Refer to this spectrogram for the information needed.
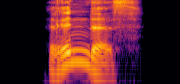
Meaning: genitive singular of Rind
- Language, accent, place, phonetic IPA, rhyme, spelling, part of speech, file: German, Germany, Berlin, [ˈʁɪndəs], -ɪndəs, Rindes, noun, De-Rindes.ogg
